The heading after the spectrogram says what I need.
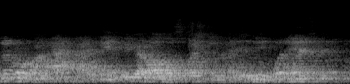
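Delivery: ordinary delivery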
